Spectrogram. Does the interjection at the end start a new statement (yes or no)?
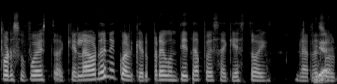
yes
